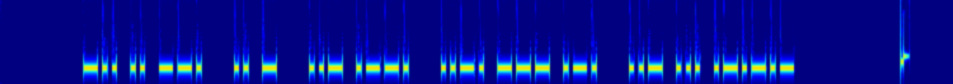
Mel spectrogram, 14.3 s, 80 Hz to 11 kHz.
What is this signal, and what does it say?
Morse code, heard as a keyed tone, about 17 wpm, 700 Hz. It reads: DIG IT UP FOR US.
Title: Sentences from Top 1600 Words 17wpm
